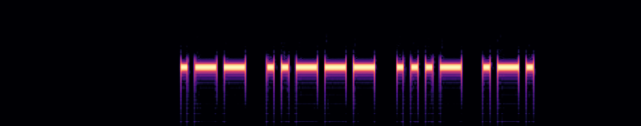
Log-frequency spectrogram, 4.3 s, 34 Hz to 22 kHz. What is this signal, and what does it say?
Morse code, heard as a keyed tone, about 25 wpm, 700 Hz. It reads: W2VR
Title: USA Call Signs - 4 Characters - 4x Character Spacing - 25wpm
